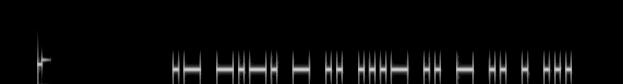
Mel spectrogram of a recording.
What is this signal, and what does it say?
Morse code, heard as a keyed tone, about 22 wpm, 700 Hz. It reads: ACTIVITIES
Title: ES:S Suffix - Top 100 Words with Base Words 22wpm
